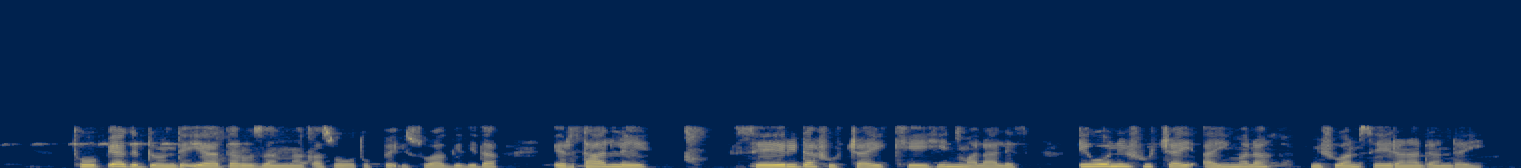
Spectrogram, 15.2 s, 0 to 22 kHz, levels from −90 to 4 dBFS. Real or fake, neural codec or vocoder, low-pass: real; none; 5.4 kHz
